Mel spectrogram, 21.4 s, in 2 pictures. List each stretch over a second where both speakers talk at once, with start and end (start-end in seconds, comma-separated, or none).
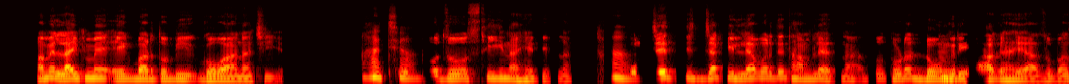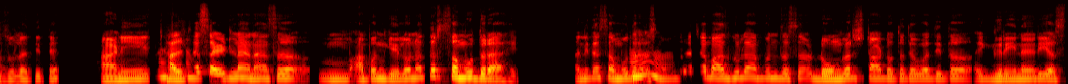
none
